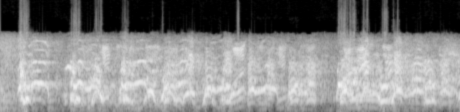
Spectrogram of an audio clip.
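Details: Hunting dogs going after a wild boar, giving shrill, rising-and-falling yelps and whining barks in irregular bursts, with a sudden loud outburst near the end.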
